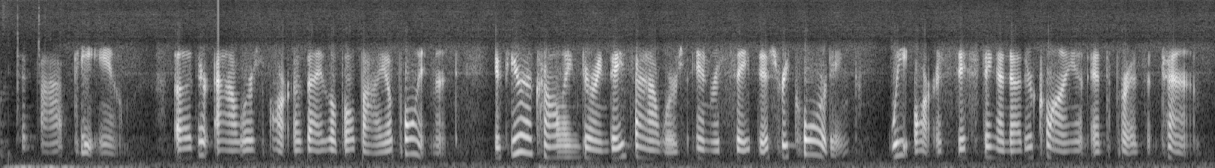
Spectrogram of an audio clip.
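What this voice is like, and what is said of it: Woman with a strong regional accent. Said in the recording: “What's the most common name down there in the South? ... Love this chick's crazy accent.”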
